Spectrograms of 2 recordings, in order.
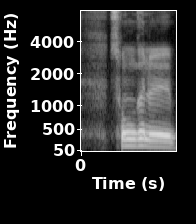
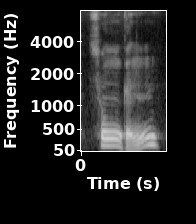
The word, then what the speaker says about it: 송근: 송근, 여기 보면 나무 목이 들어있고 발음은 송입니다.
